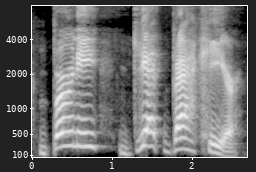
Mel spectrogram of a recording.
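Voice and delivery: high, drawn-out calling after him; imitating a drunk mother's yell; mock yell. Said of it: "she yells".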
